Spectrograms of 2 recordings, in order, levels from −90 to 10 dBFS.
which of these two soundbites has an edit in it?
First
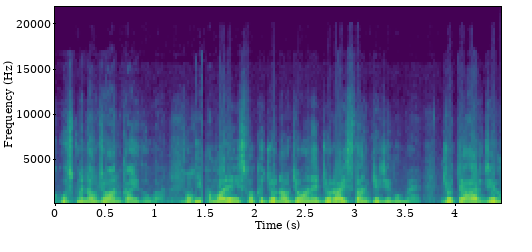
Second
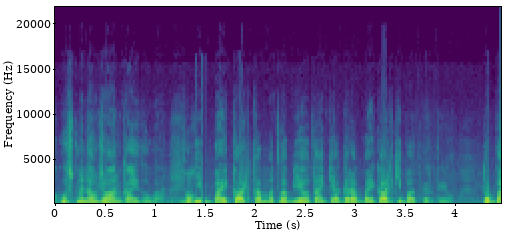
first; 1 cut; at 1.5 s

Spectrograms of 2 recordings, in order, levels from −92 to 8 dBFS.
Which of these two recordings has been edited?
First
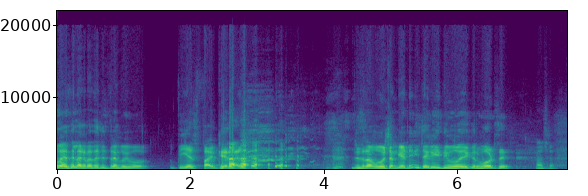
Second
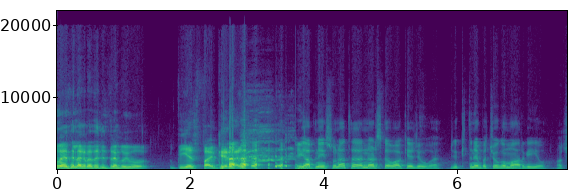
second; 1 cut; at 3.6 s

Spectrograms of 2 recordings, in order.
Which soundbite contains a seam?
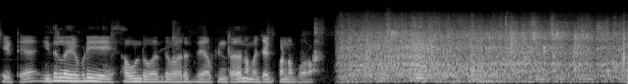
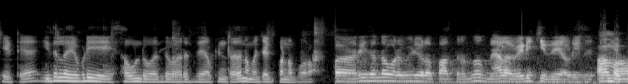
second; 1 cut; at 3.4 s

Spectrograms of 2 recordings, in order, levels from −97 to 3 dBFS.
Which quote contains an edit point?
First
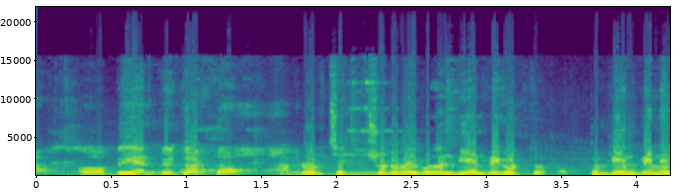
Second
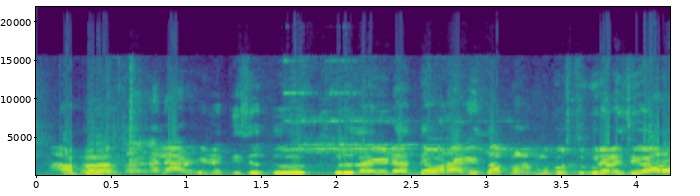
first; 1 cut; at 1.7 s

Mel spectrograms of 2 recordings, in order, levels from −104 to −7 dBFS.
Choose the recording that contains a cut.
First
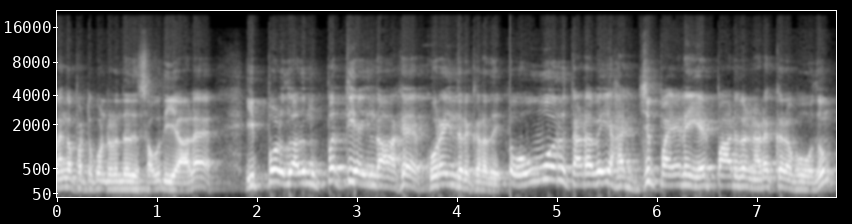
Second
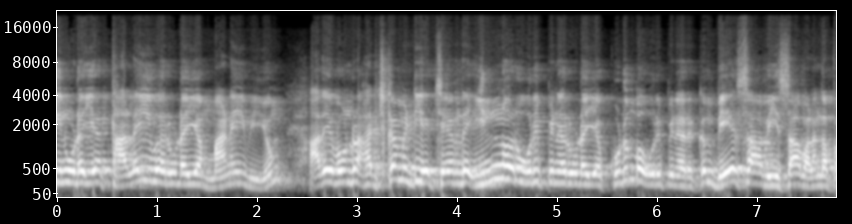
first; 1 cut; at 4.5 s

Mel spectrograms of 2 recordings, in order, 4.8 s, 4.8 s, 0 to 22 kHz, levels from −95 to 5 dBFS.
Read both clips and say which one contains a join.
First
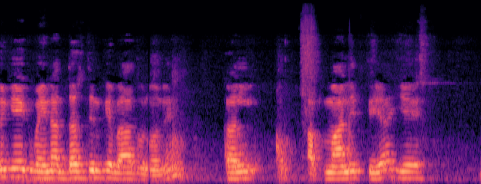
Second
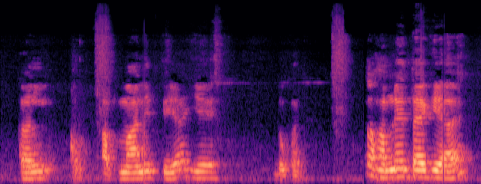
second; 1 cut; at 3.7 s

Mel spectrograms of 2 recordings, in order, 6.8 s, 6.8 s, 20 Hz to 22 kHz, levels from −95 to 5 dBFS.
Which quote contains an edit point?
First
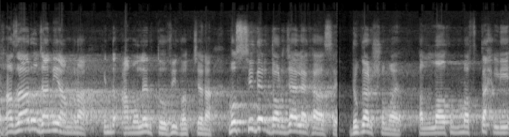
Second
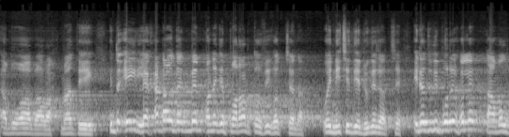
first; 1 cut; at 4.6 s

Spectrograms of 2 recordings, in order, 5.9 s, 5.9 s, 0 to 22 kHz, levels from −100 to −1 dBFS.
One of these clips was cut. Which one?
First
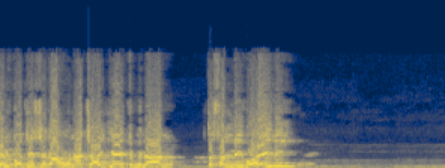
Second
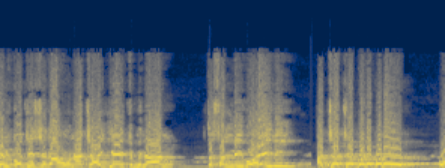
second; 1 cut; at 4.0 s

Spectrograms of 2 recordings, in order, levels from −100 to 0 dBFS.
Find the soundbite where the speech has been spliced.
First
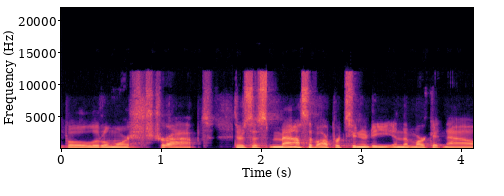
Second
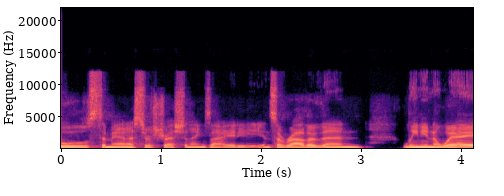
first; 1 cut; at 1.6 s

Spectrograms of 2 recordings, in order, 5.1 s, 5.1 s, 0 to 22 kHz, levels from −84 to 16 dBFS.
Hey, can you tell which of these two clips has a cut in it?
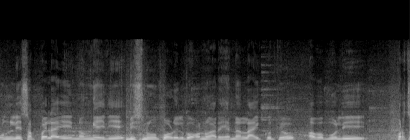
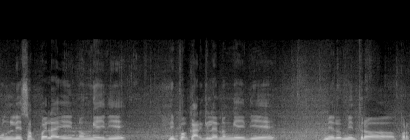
first; 1 cut; at 1.6 s

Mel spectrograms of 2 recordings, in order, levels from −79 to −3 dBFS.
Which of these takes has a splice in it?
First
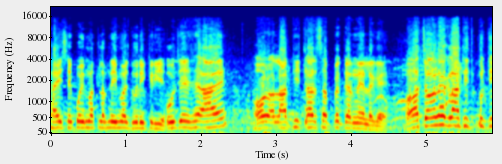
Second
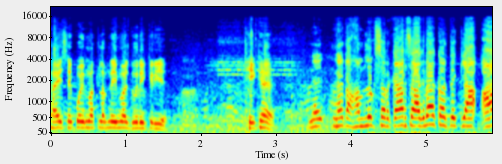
first; 1 cut; at 1.5 s

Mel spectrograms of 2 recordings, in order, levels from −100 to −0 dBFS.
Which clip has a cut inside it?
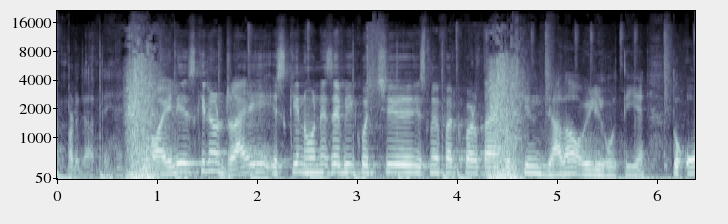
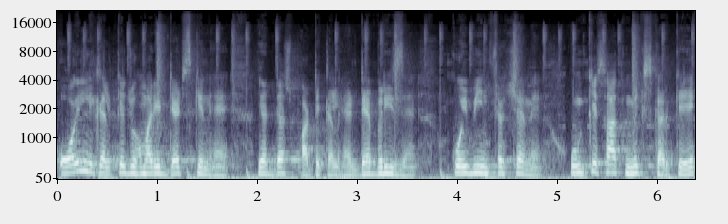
first; 2 cuts; at 0.9 s, 4.5 s

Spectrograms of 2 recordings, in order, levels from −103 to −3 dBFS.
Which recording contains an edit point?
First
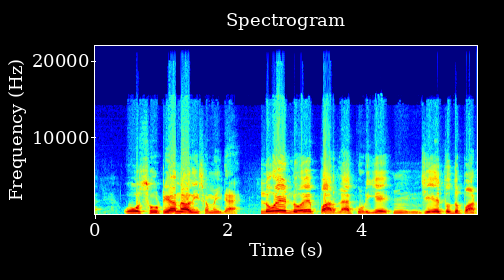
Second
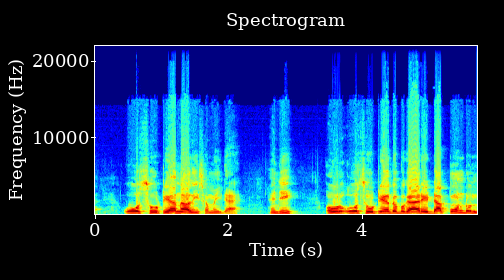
first; 1 cut; at 2.5 s

